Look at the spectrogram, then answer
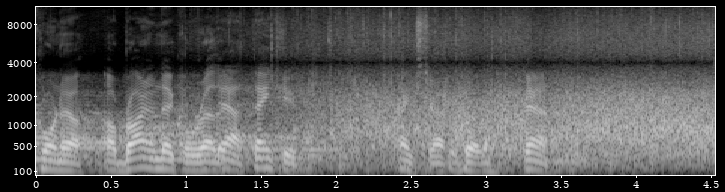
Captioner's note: cheers and applause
